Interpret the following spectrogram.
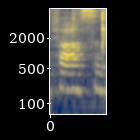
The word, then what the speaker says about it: fasten: Bristles, Chris and Fasten. Listen, these ones are, there's a T that you don't pronounce.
